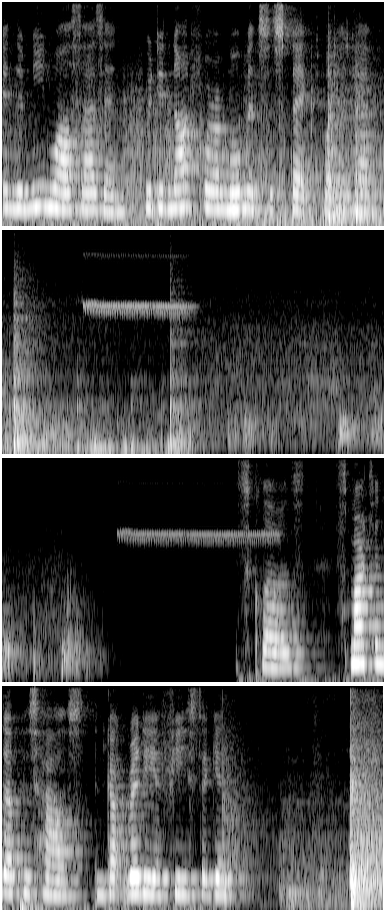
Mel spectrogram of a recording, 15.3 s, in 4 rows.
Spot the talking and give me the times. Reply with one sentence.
You can hear the talking from 0.0 to 3.9 s and from 10.0 to 13.8 s.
